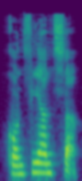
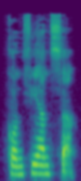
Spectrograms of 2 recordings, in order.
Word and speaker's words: confianza: pronounce trust in Spanish confa repeat confa the Z is like an S confa we in good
